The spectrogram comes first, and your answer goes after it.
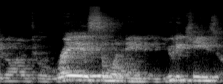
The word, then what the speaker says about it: Eutyches: to raise someone named Eutyches or Eutyches. I'm not sure which way you pronounce it. I think it's Eutyches, which would mean fortunate.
